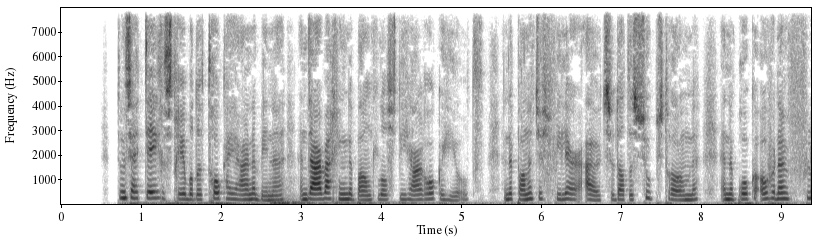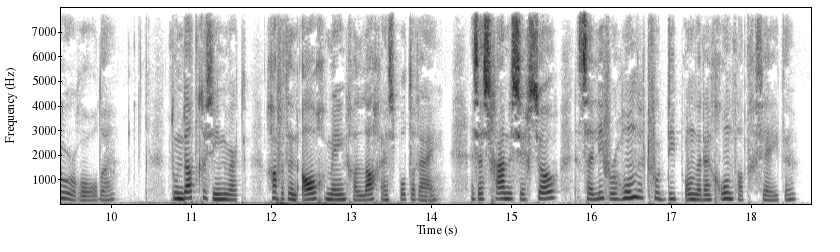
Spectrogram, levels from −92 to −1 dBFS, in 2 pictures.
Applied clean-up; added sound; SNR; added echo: neural mask model DeepFilterNet 3.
